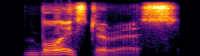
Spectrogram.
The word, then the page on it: boisterous: British English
